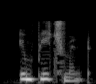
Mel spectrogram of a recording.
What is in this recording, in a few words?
"Impeachment", English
